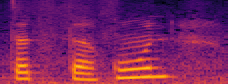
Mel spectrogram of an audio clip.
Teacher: qaf here is going to be heavy, and it is a 4-count mad arid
